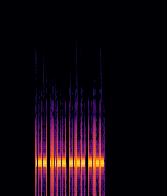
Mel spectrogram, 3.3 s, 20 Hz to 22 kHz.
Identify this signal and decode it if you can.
Morse code, heard as a keyed tone, about 50 wpm, 700 Hz. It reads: W3YY
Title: Easy Call Signs Repeated 3x - 50wpm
